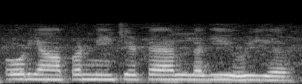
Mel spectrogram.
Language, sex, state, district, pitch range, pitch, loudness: Hindi, female, Uttar Pradesh, Shamli, 215-230 Hz, 220 Hz, -12 LUFS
